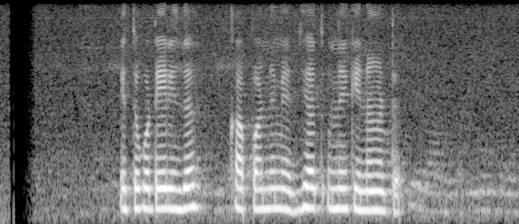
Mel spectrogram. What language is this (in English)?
Sinhala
